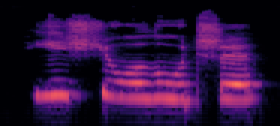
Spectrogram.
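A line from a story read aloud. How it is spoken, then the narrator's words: Whimper. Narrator (Russian): проскулила Яшка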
